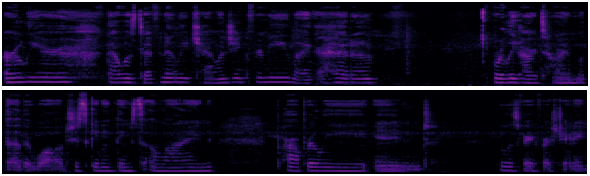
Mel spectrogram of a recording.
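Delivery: soft, hushed whispering. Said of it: "I'm whispering because Soul is asleep".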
